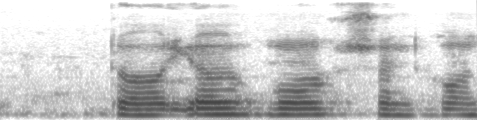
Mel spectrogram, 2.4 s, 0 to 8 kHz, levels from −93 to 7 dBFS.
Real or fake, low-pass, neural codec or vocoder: fake; 7.2 kHz; vocoder, 22.05 kHz, 80 mel bands, HiFi-GAN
